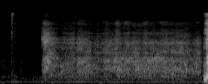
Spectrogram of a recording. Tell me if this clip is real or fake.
fake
